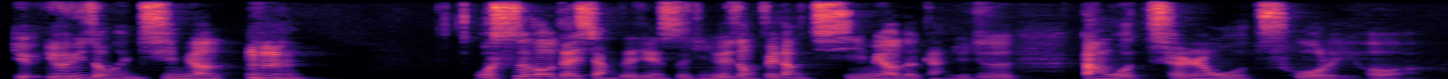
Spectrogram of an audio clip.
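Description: A man's voice: mid-range voice, very animated, fast, breathy edge. A man giving a personal testimony as a guest in an interview, telling it animatedly with frequent restarts. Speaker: guest professor.

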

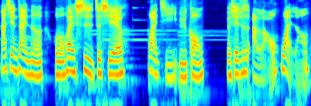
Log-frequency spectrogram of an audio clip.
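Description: A woman with a fairly low voice and a Taiwanese Mandarin accent lays out real cases on a casual podcast. Light music plays under her. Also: measured pace, a little mellow. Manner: explanatory, recounting case facts. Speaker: podcast co-host. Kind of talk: casual book-club chat.

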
